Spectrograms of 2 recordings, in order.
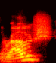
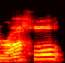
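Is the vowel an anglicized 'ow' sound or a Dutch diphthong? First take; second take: anglicized 'ow'; Dutch diphthong. First: The vowel is an anglicized 'ow' sound. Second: The vowel is attempted as the Dutch diphthong. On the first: It is easier for non-Dutch speakers to say. The speaker calls it wrong. "I usually go with" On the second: It is the technically correct Dutch form. The speaker calls it right. "technically it should be"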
